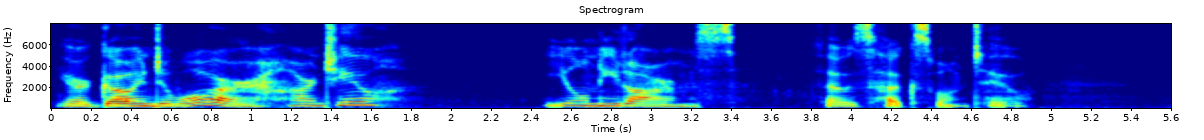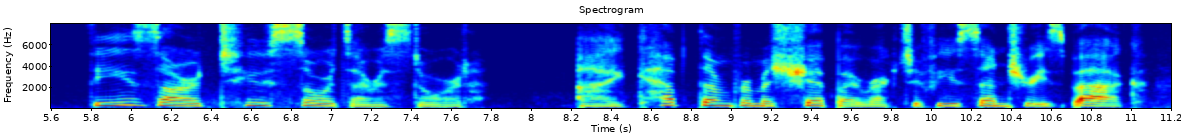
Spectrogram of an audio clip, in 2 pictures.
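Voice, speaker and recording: A woman playing a kindly ancient siren in an audio adventure, speaking in a gentle, solemn, measured manner. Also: fairly high pitch, dry recording, natural voice. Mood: warm, earnest. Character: kindly ancient siren, a female sea monster. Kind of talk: audio roleplay acting.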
